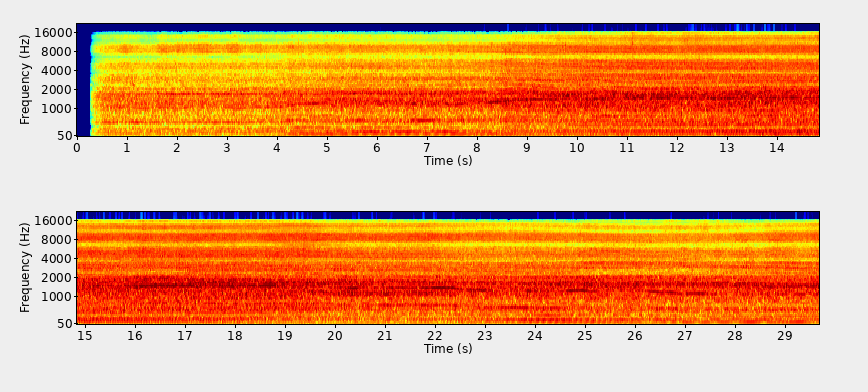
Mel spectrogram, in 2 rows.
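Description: Kubota M6040 SU tractor's four-cylinder diesel engine running steadily as the tractor cultivates a flooded, muddy rice paddy. Its pitch steps up or down a few times.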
